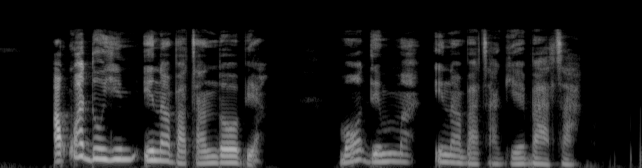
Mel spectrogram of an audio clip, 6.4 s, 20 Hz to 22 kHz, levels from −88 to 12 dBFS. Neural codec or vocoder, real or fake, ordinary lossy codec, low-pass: none; real; none; none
